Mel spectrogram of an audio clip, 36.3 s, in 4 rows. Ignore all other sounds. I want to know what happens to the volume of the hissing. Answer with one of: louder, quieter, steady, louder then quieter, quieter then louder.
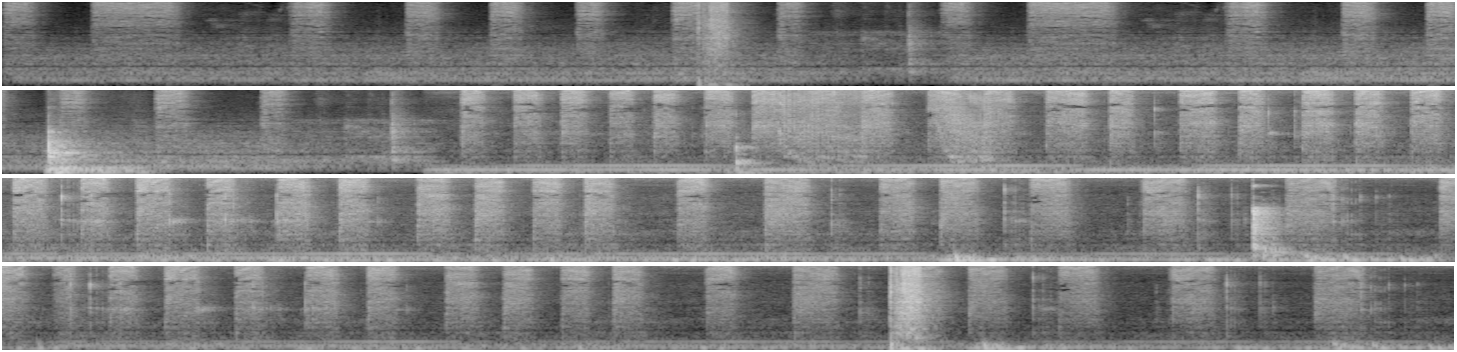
louder then quieter.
